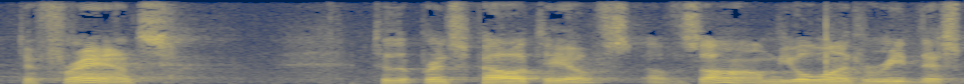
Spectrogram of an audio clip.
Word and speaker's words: Salm: It's spelled S-A-L-M, pronounced Zalm, with a Z, or as in you would say in the U.S., a Z.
